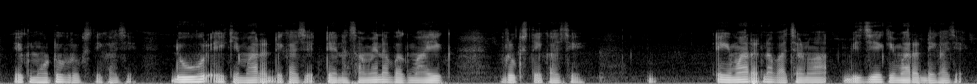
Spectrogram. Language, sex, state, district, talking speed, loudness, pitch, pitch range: Gujarati, male, Gujarat, Valsad, 160 wpm, -17 LUFS, 100 Hz, 95-110 Hz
